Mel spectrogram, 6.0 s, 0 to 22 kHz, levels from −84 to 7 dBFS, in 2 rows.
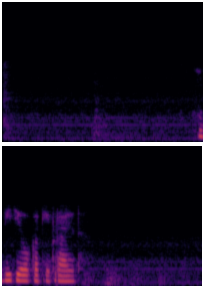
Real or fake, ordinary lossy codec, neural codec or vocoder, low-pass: real; AAC, 16 kbps; none; 7.2 kHz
